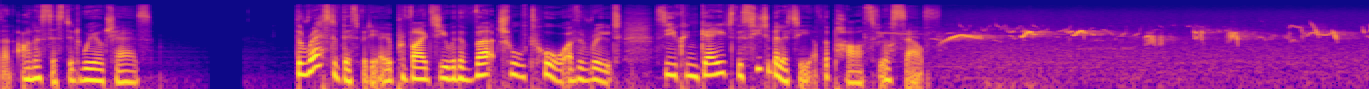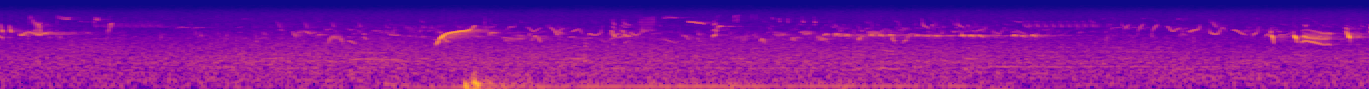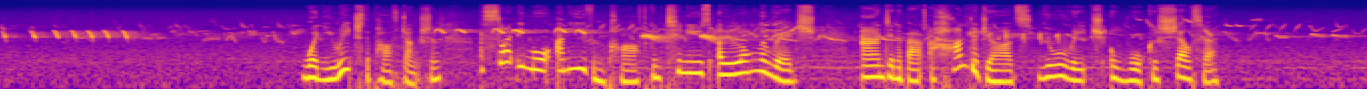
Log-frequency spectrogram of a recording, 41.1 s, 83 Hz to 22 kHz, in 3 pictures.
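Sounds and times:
small birds chirping: 7.0s - 41.0s.

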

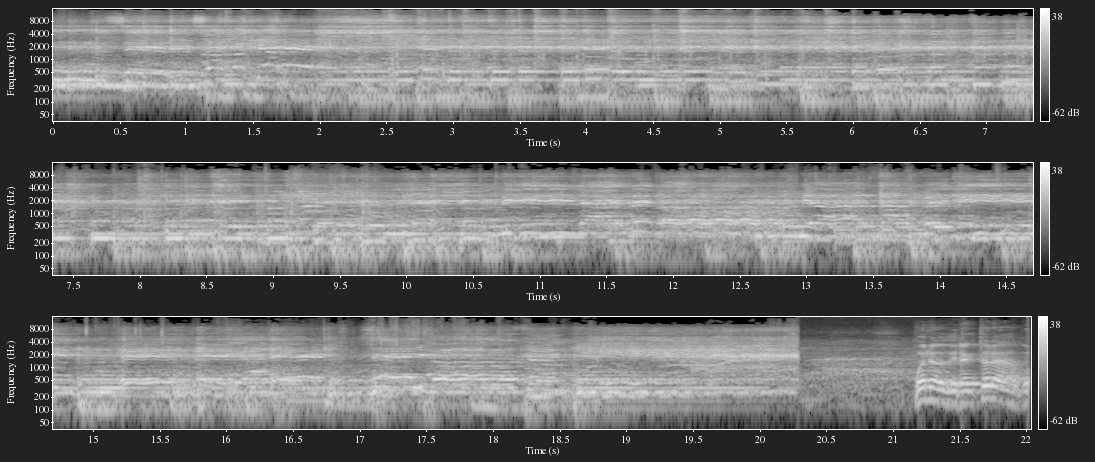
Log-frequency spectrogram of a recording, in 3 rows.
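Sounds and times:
folk song with vibrato singing: 0.0s - 5.9s, 7.1s - 20.3s
steady beat: 0.0s - 18.8s.

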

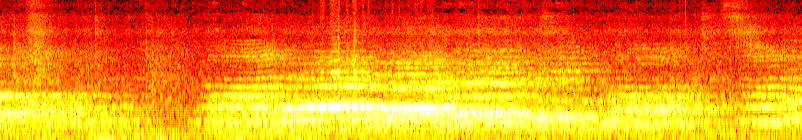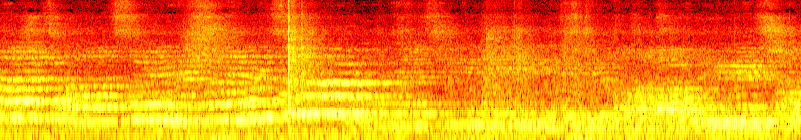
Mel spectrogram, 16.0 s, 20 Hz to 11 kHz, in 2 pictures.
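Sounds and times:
church choir singing: 0.0s - 16.0s.

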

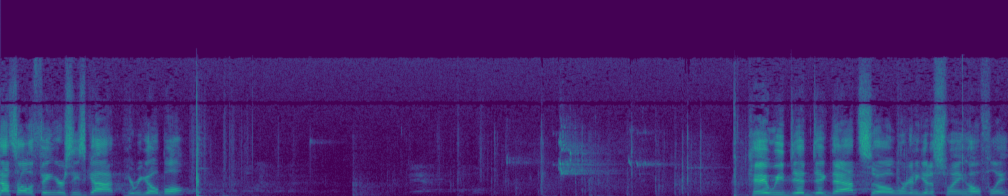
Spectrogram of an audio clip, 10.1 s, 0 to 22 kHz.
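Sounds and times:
shoe squeak on gym floor: 4.9s - 7.2s.

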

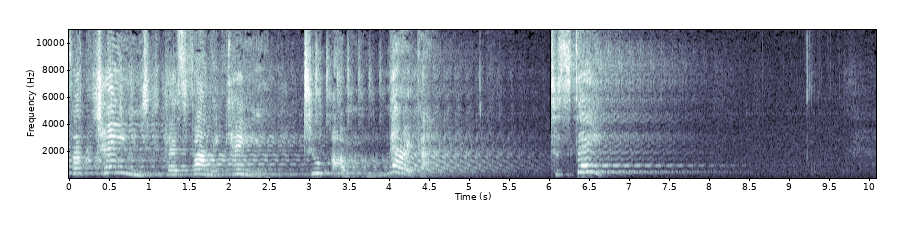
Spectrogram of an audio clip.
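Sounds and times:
woman reciting: 0.0s - 4.8s, 6.0s - 7.1s.

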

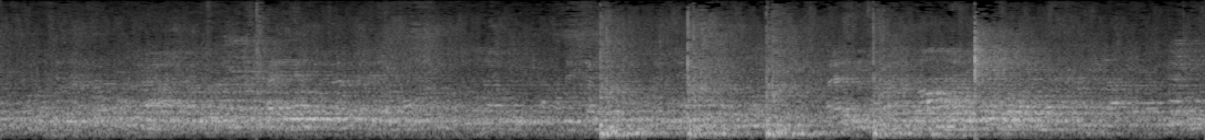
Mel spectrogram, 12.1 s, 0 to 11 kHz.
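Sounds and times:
basketball bouncing on gym floor: 6.0s - 8.1s.

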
